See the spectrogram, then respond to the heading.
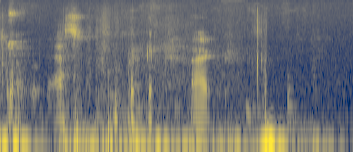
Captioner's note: chuckles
